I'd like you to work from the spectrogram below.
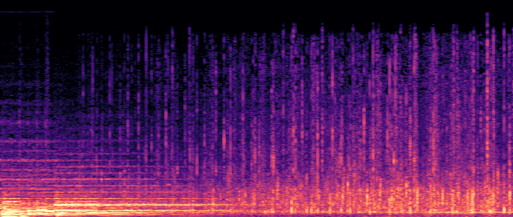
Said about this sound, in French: Des citoyens devant les mairies de France qui applaudissent leurs élus. Un appel initié par David Lisnard, maire de Cannes et président de l'Association des maires de France.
